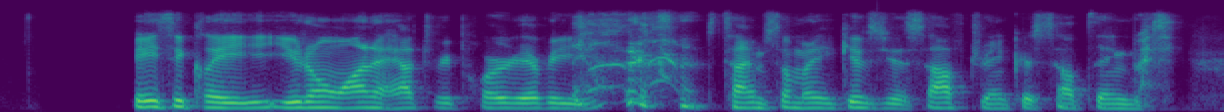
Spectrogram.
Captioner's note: laughter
